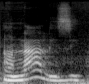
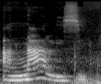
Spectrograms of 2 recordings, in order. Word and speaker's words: análise: O som dela é um som aberto, é uma sílaba forte.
